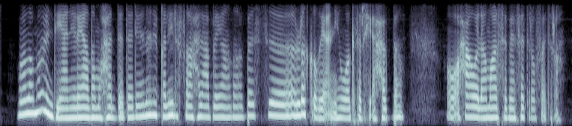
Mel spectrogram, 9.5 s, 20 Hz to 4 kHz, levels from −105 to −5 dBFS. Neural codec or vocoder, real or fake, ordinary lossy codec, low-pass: none; real; none; 3.6 kHz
